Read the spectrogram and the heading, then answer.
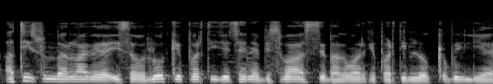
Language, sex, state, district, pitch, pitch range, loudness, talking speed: Maithili, male, Bihar, Madhepura, 115 Hz, 105-120 Hz, -15 LUFS, 255 wpm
